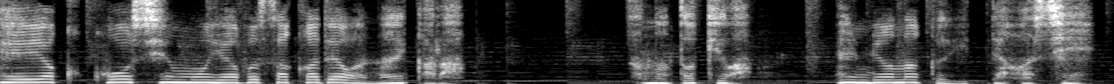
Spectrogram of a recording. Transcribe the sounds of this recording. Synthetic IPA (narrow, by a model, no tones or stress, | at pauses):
ke̞ːjakɯ̟̥kʰo̞ːɕĩmːo̞jabɯ̟sakad̪e̞β̞anaikaɾa | so̞no̞t̪o̞kʲiβa | h̪ẽ̞nɾʲo̞ːnakɯ̟it̪ːe̞ho̞ɕiː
